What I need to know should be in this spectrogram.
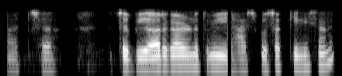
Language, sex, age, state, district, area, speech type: Assamese, male, 18-30, Assam, Barpeta, rural, conversation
